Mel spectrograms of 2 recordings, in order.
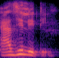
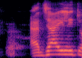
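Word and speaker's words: agility: এই যে উচ্চারণটা হলো অ্যাজিলিটি, অ্যাজাইলিটি, অনেকে বলে অ্যাজাইল, ওটা হলো অ্যাজিলিটি।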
